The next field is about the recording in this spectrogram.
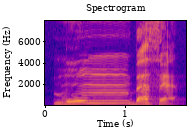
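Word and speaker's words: منبثا: That's why that we pronounce Munbatha, and we do not pronounce the letter Noon.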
